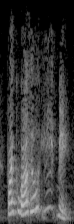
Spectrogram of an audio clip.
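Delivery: high, begging mouse voice; pleading. Acted. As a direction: plead with the grumpy porcupine. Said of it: "mouse pleads".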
